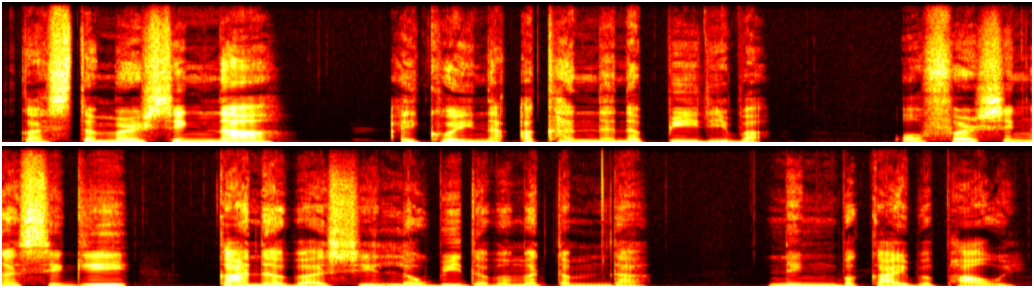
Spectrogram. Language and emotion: Manipuri, sad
